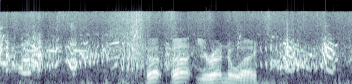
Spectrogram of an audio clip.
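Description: A Narragansett turkey hen gobbles and calls at a turkey ranch, a short burst of rising, warbling yelps midway, close and clear, with a person speaking briefly nearby.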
